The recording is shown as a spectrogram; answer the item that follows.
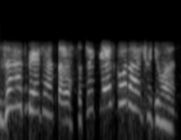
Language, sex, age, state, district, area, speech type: Kashmiri, female, 30-45, Jammu and Kashmir, Budgam, rural, conversation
